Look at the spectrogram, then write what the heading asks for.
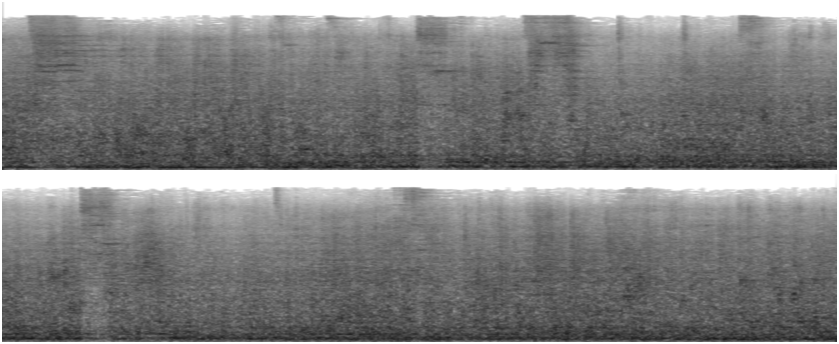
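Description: Cars of a mixed freight train (tank cars, gondolas, autoracks) rolling past close by: a steady, loud rumble and clatter of steel wheels on the rails, with brief high wheel squeals every few seconds.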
